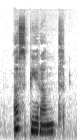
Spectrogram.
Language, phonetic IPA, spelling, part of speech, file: Polish, [aˈspʲirãnt], aspirant, noun, LL-Q809 (pol)-aspirant.wav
